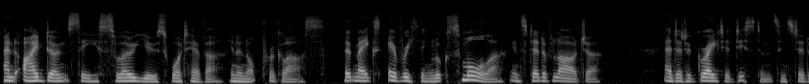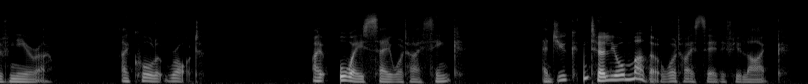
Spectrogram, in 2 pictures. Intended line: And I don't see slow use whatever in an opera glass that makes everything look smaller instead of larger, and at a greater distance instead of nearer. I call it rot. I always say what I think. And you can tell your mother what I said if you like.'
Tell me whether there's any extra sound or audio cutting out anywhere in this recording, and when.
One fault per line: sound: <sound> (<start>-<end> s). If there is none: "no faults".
sound: dropout (11.4-11.5 s)
sound: dropout (13.9-13.9 s)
